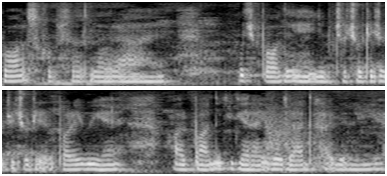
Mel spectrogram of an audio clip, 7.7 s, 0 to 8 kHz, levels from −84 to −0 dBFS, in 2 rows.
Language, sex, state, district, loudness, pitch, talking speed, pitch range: Hindi, female, Uttar Pradesh, Muzaffarnagar, -16 LUFS, 175 Hz, 180 wpm, 170-185 Hz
